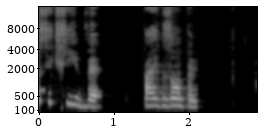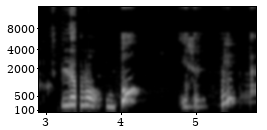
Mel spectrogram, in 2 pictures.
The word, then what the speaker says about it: doux: Donc, si je transforme le mot doux en féminin, donc lorsque je transforme le mot doux en féminin, donc je dis douce, ça veut dire ici, je ne trouve pas X dans le mot douce.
